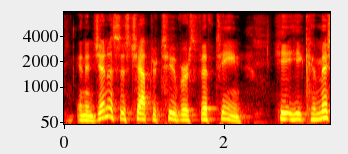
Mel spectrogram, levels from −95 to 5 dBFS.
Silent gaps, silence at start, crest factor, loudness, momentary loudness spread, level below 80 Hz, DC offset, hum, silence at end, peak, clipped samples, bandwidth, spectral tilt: none; 0.05 s; 18 dB; -21 LUFS; 5 LU; -48 dBFS; under 0.1%; none; 0 s; -2 dBFS; under 0.1%; 7.6 kHz; -6.5 dB/octave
